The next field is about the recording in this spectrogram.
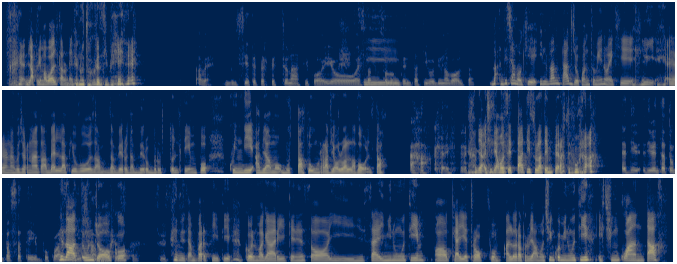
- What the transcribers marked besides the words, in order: chuckle; laughing while speaking: "venuto così bene"; tapping; laughing while speaking: "Ah-ah, okay, uindi di"; laughing while speaking: "Abbia"; chuckle; "quindi" said as "uindi"; in English: "settati"; "cioè" said as "ceh"; laughing while speaking: "temperatura"; laughing while speaking: "diciamo, questo"; "Quindi" said as "hindi"; stressed: "cinquanta"
- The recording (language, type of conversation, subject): Italian, podcast, Qual è uno dei tuoi piatti casalinghi preferiti?
- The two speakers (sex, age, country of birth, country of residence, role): female, 25-29, Italy, France, guest; female, 50-54, Italy, Italy, host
